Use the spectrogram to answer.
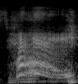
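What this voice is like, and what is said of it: Weird, off-putting creepy kid voice. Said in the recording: “puts on his voice when it gets woken up ... I'm a creepy kid ... it's actually kind of like, that's weird and off-putting”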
